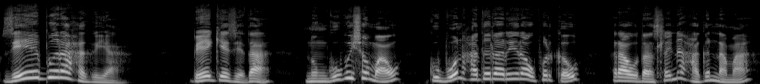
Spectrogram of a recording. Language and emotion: Bodo, surprised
